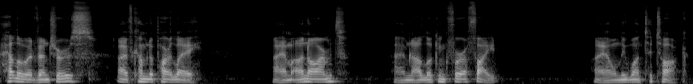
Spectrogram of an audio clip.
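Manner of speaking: distorted chorus of voices speaking at once. A narrator voicing a figure who comes to parley with adventurers, distorted multi-voice. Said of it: "voice distorted, as if there are several speaking at once".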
